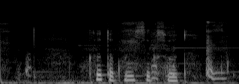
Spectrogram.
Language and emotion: Russian, neutral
